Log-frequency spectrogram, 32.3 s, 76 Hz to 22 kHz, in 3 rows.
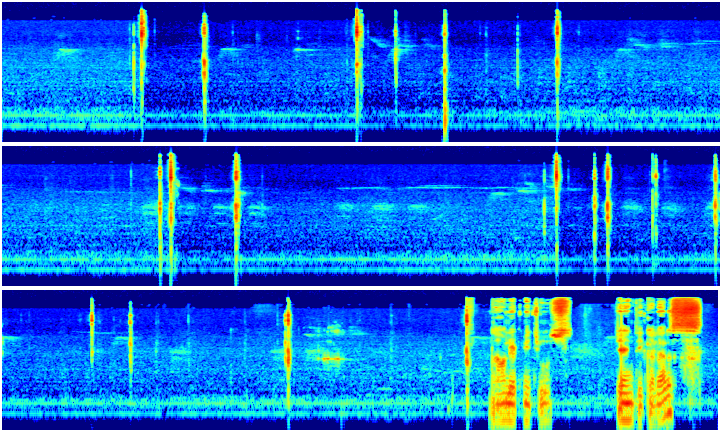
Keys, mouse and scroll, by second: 0.6 alt+click, 2.1 space, 2.2-5.4 ctrl+drag, 5.3 ctrl+space, 5.5 ctrl+click, 6.0 click, 6.9 ctrl+click, 8.2 ctrl+click, 9.3-11.2 alt+drag, 11.3 alt+click, 13.3 space, 13.4 click, 13.8 space, 13.9 ctrl+click, 14.7-19.1 alt+drag, 19.1 space, 19.2 ctrl+click, 20.5 space, 20.6-22.1 ctrl+drag, 22.1 alt+click, 23.1 ctrl+click, 23.5 click, 24.0 ctrl+click, 24.8 click, 26.8 space, 27.0-29.3 ctrl+drag.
